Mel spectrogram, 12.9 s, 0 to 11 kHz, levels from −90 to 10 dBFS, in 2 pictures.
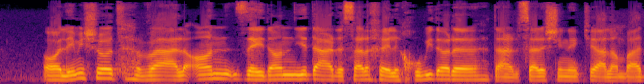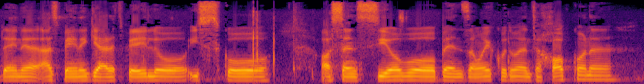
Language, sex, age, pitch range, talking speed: Persian, male, 20-39, 100-115 Hz, 140 wpm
